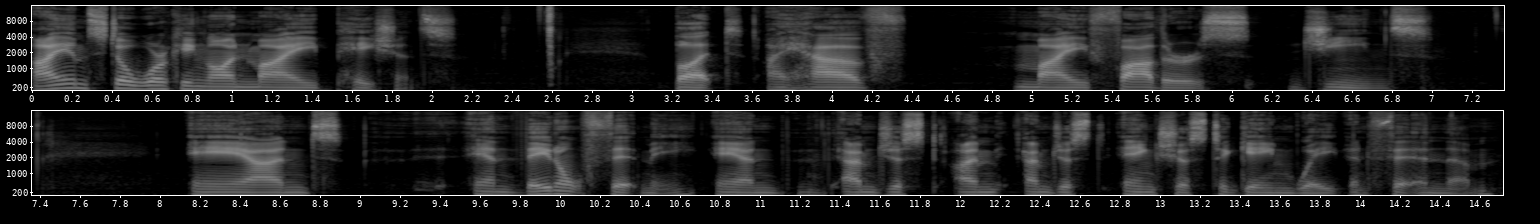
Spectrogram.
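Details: Adult male comedian and podcast host who stutters, in real speech with repeated words: stuttering.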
